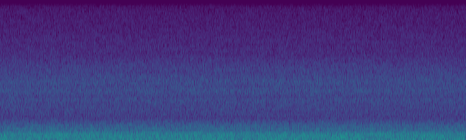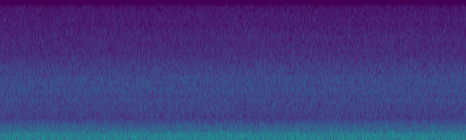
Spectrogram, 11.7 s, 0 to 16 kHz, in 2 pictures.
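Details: Rheem RBH residential air handler after its squeaking, non-serviceable blower motor was replaced with a 1030 rpm motor (old one 825 rpm): running on high with a smooth, constant airflow whoosh and a steady motor tone, no knocks or scraping. Normal blower operation.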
